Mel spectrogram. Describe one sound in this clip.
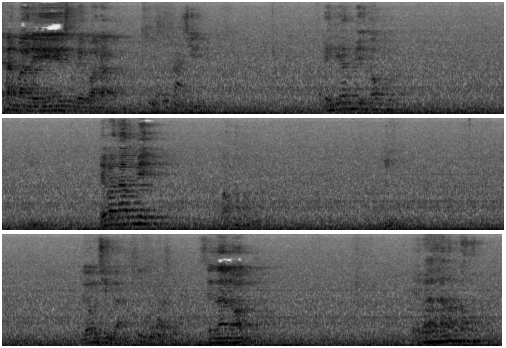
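An elderly man speaks slowly and calmly through a microphone in a large echoing hall.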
